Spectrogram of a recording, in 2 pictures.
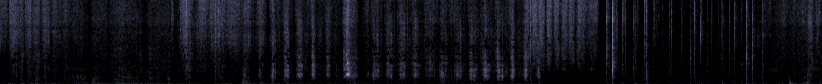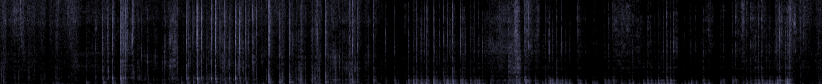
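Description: Fingers and nails tapping and scratching fast on a fluffy shag rug, a rapid run of light taps. It gets louder with heavier rubbing and patting in the last several seconds.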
